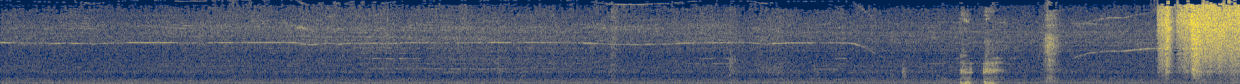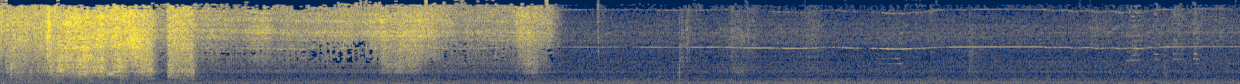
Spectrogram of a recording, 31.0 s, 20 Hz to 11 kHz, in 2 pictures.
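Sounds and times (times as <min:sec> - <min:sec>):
faint high whine: 0:00.0 - 0:31.0
machine hum: 0:00.0 - 0:31.0
loud hissing: 0:14.4 - 0:22.5.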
